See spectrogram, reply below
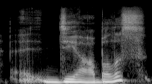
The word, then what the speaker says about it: диаболос: «Диаболос», как мы знаем, так произносится греческое слово «дьявол».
